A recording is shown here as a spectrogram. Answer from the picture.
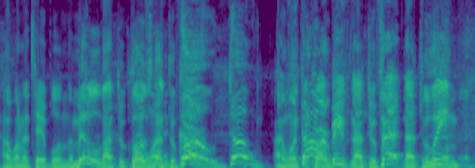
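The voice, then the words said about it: Imitates another person's voice. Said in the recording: “Does that sound like my Rodney Dangerfield? ... That was better than your Rodney impression. ... That was much better. ... You're getting closer.”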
